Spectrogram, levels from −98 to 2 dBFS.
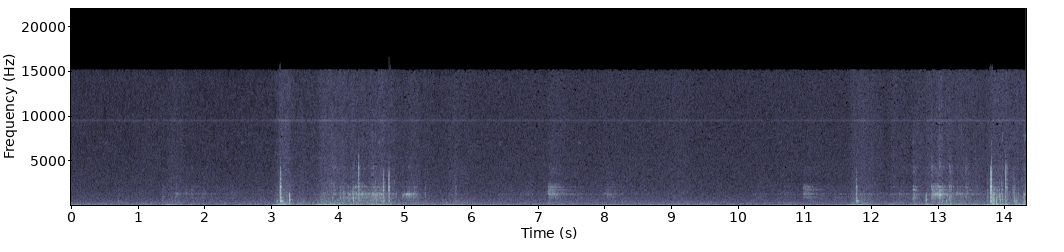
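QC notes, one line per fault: No faults found. Nothing in the audio calls for a note.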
